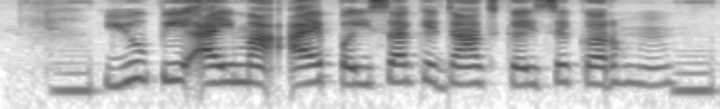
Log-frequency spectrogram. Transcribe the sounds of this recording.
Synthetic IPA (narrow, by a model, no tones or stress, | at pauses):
jupiaimeʔaepəɪsaked͡ʒãt͡ʃkəjsekəɾɦɦũ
